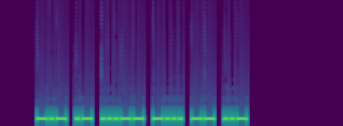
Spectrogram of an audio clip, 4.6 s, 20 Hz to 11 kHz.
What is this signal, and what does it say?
Morse code, heard as a keyed tone, about 28 wpm, 700 Hz. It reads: KA3BMU
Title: Call Signs Repeated 2x - 28wpm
